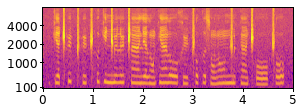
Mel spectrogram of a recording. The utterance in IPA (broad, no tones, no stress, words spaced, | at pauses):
kʲɛǁʰy ǁʰyǁʰɯkʲeŋ͡ǁy lyǁɛ̃ːlʲɛ lõkʲɛ̃ːloː xyǁokɯ sõlõːŋ͡ǁykɛ̃ː ǁʰoːǁo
